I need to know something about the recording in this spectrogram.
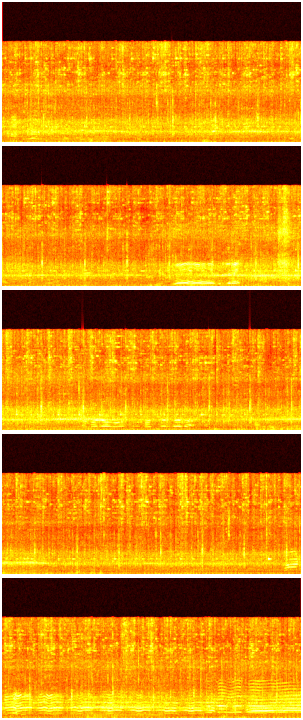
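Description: Motorcycle engines rumble steadily close by.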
